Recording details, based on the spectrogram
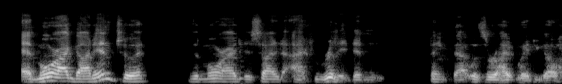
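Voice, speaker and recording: A man's medium-pitched, dark and mellow voice with an American accent, fairly quick pace and ordinary pitch variation. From Texas. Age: 80s+. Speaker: retired school board member. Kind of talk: interview. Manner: halting, many fillers.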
